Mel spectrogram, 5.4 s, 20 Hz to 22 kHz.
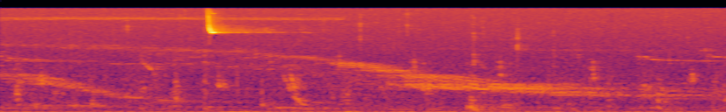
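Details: Under the sea ice of McMurdo Sound, Antarctica, Weddell seals recorded in November 2017 from an observatory 21 m below the ice; a long, faint falling glide stretches across several seconds amid scattered clicks and short chirps.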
